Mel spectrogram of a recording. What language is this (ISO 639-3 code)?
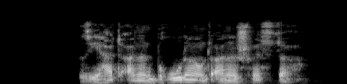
deu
